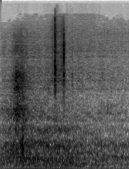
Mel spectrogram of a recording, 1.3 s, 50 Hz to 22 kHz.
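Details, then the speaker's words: Cheap old Nissan Navara diesel pickup, 197,736 miles, just started: sounded a bit strange at first, then low steady diesel murmur at idle with no knocks or misses; sounds very sweet. "sounds quite sweet, that. Very sweet."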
